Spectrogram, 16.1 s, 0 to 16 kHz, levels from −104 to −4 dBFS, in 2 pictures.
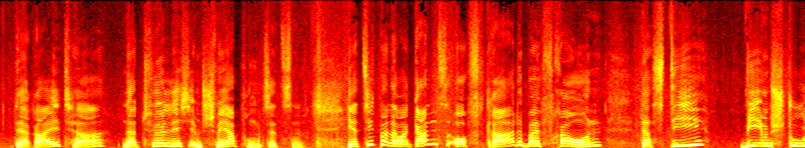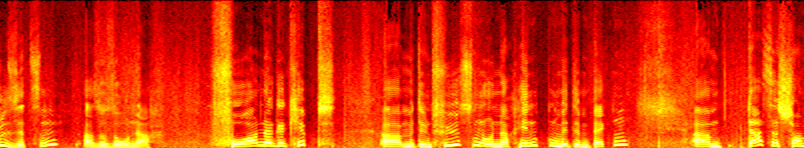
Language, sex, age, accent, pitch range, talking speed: German, female, 40-59, German, 215-280 Hz, 150 wpm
